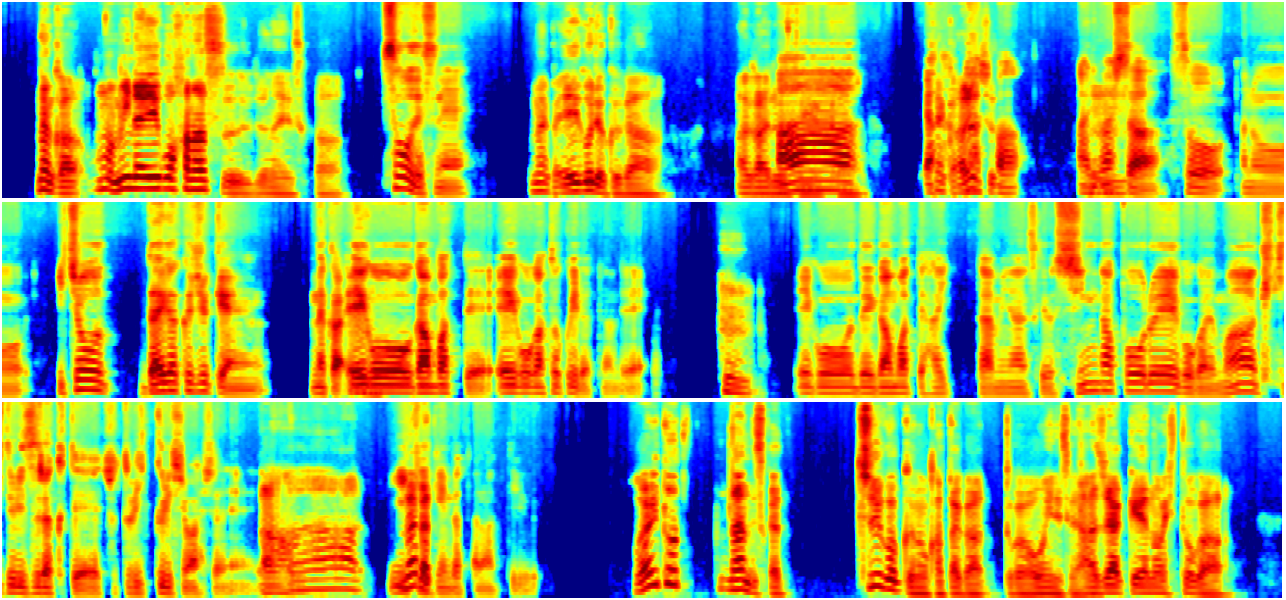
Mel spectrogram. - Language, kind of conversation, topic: Japanese, unstructured, 将来のために今できることは何ですか？
- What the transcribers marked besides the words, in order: other background noise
